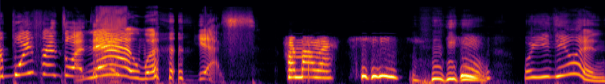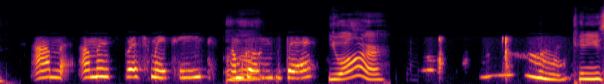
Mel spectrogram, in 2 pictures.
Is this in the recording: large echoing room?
no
